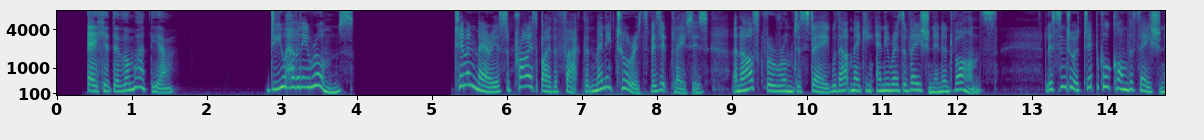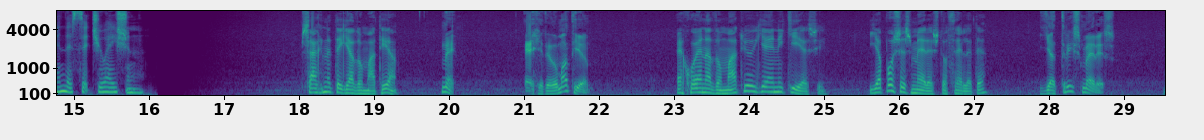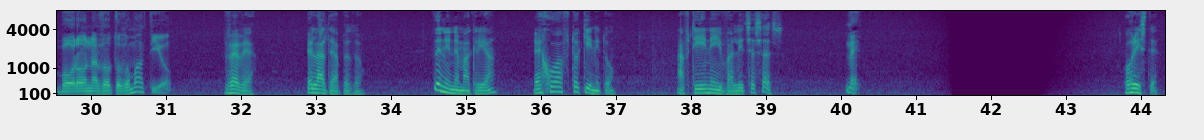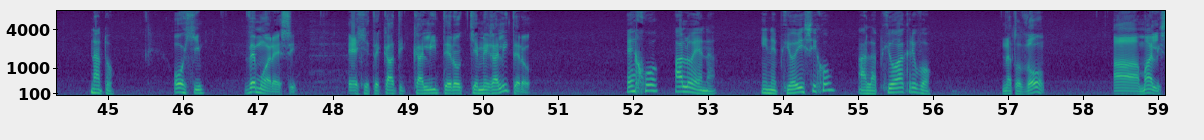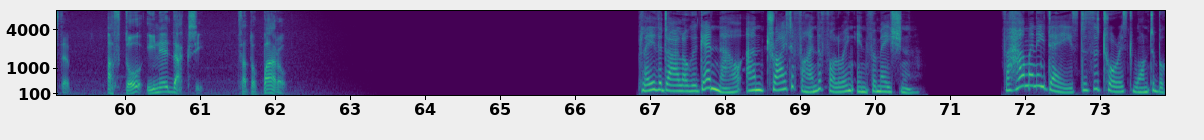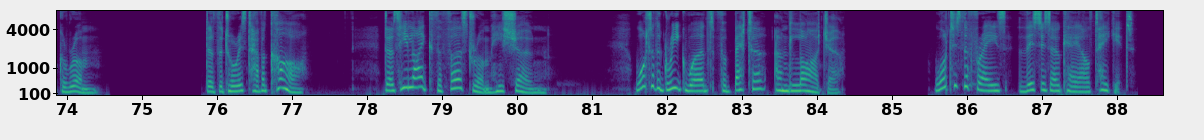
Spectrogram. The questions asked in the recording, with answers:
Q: For how many days does the tourist want to book a room?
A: The tourist would like to book a room for 3 nights.

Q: Does the tourist have a car?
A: He doesn't have a car.

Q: What are the Greek words for better and larger?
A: The Greek words for better and larger are καλύτερο and μεγαλύτερο.

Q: What is the phrase, this is okay, I'll take it?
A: αυτό είναι εντάξει, θα το πάρω.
